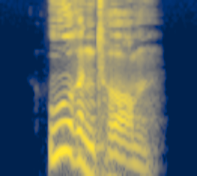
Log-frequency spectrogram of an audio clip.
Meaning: clock tower
- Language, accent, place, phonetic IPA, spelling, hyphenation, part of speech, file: German, Germany, Berlin, [ˈuːʁənˌtʊʁm], Uhrenturm, Uh‧ren‧turm, noun, De-Uhrenturm.ogg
